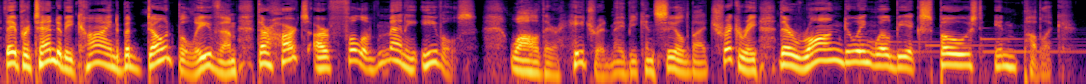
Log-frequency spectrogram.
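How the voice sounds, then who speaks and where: Expressive, husky male scripture narrator over music. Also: fairly high pitch. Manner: theatrical, emphatic, deliberate delivery with expressive swells and drops. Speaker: Bible narrator. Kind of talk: dramatized scripture reading.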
